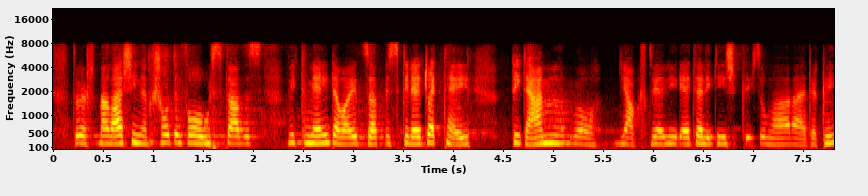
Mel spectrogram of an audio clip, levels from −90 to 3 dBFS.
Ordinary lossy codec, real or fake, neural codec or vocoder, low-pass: none; fake; codec, 16 kHz, 0.5 kbps, X-Codec, HuBERT features, trained on general audio; none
